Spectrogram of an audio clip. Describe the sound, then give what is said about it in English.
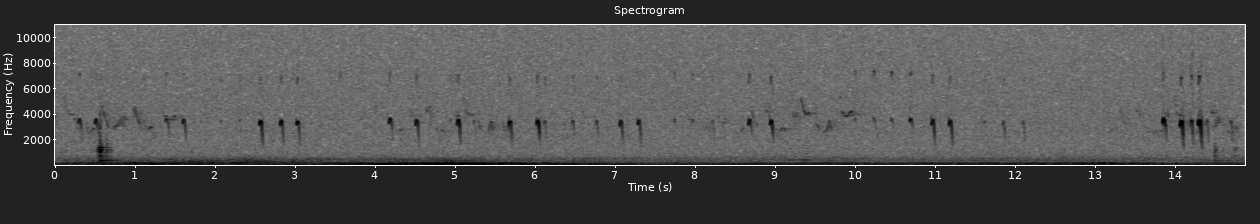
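Small birds, a male and a female foraging in aspens, give short, high chips and calls, scattered irregularly throughout and clustering near the end, over a steady low rumble. The calls are fairly faint, and no one speaks. “These are the birds.”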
